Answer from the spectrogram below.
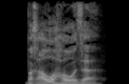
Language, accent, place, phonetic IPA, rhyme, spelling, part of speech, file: German, Germany, Berlin, [ˈbʁaʊ̯ˌhaʊ̯zə], -aʊ̯haʊ̯zə, Brauhause, noun, De-Brauhause.ogg
- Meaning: dative singular of Brauhaus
